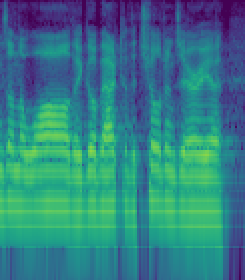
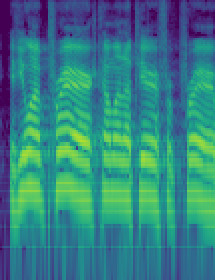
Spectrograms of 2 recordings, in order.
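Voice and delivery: raised voice inviting the room forward; calling out; 4 semitones higher, 6 dB louder than usual. Retold or imitated. Pastor calling the congregation forward for prayer, raised. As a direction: call them up to the front.

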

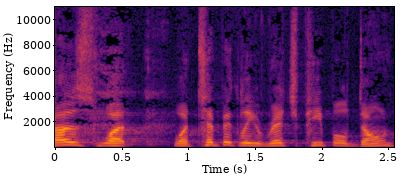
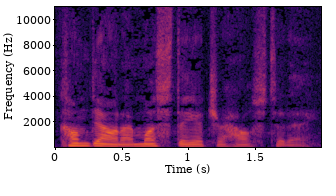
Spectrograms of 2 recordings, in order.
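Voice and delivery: softer, lower, calm invitation; gentle call; 6 semitones lower, 9 dB quieter than usual. Retold or imitated. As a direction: speak it softly, like calling a friend down. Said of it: "and say".

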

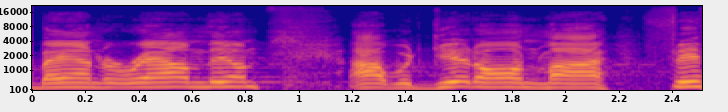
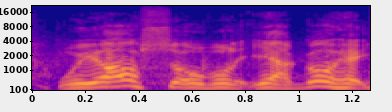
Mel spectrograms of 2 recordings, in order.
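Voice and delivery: ordinary talk

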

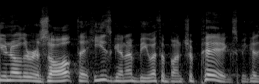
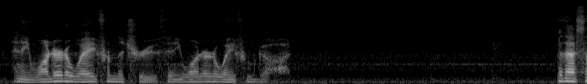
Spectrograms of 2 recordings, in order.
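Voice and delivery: hushed sermon; 4 dB quieter than usual. Acted. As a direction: pull them in close and quiet. Sermon drops to hushed reflection.

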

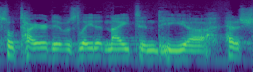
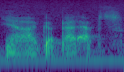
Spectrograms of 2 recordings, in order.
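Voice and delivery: low, whispery admission; hushed confession; 5 semitones lower, 9 dB quieter than usual. Retold or imitated. Young man admitting bad habits to his host, low and whispered. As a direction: imitate an ashamed young man, barely voiced.

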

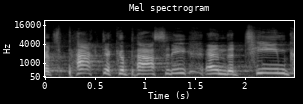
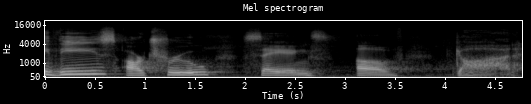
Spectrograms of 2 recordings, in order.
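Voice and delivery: slow solemn; 8 semitones lower, 7 dB quieter, much slower than usual. Acted.

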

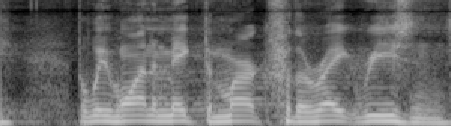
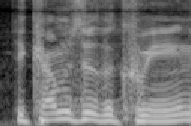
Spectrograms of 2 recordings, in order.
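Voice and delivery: usual speaking voice

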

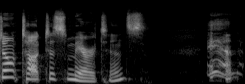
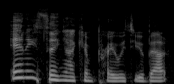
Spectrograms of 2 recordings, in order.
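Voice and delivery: gentle offer; 2 semitones lower, 8 dB quieter, faster than usual. Retold or imitated. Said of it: "And he said".

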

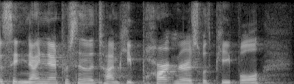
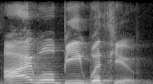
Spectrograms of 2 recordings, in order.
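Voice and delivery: higher, louder, slow and firm promise; God reassuring a frightened Moses; 7 semitones higher, 5 dB louder than usual. Acted. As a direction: promise it steadily. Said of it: "he says".

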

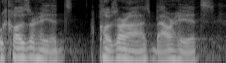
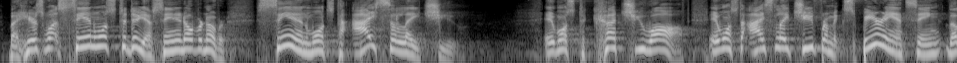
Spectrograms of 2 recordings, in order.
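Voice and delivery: raised, high-pitched urgent sermon; impassioned preaching; 7 semitones higher, 4 dB louder than usual. Real, not acted. Preacher warning the church that sin isolates, impassioned preaching. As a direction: warn the flock with full pulpit force.

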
